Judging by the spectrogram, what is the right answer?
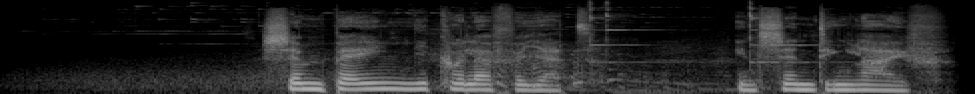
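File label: English; NicolasFeuillate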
